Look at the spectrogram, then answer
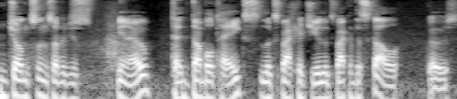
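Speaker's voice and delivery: usual speaking voice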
